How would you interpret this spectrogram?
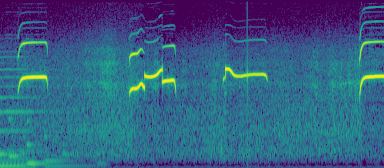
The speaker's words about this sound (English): In the northern reaches of Canada and Alaska, June days offer breeding birds almost continuous daylight. Here's one shorebird that breeds in the Arctic, the black-bellied plover.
